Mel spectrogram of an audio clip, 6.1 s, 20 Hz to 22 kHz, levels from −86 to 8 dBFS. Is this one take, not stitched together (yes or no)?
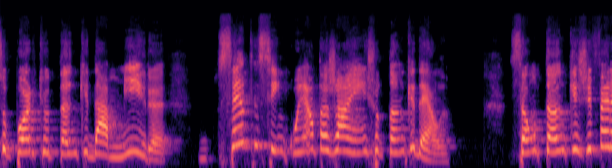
yes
